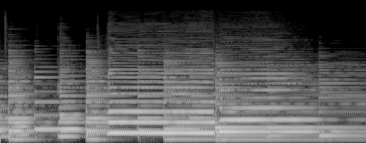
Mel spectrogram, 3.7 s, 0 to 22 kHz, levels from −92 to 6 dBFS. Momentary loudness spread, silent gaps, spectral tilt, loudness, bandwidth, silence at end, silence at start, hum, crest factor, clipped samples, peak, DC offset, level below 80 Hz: 7 LU; none; -7.5 dB/octave; -18 LUFS; 7.6 kHz; 0 s; 0 s; none; 14 dB; under 0.1%; -4 dBFS; under 0.1%; -58 dBFS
